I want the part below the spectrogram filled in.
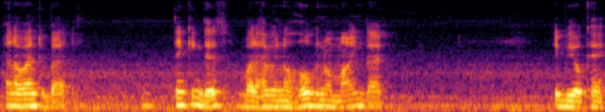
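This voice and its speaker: A medium-pitched man speaks at a moderate pace in a monotone, flat intonation, leaving long, frequent pauses. Audible room echo is present. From Pakistan. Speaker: vlogger sharing illness experience. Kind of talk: personal testimony vlog. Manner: unscripted, halting.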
